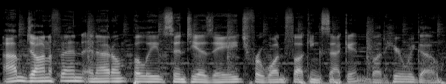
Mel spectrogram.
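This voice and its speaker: A man's voice: mid-range voice, steady tone, moderate pace, music in the background. Irreverent man in his thirties. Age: 30s. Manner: irreverent, joking, profane. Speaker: podcast co-host. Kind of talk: casual banter and commentary.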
